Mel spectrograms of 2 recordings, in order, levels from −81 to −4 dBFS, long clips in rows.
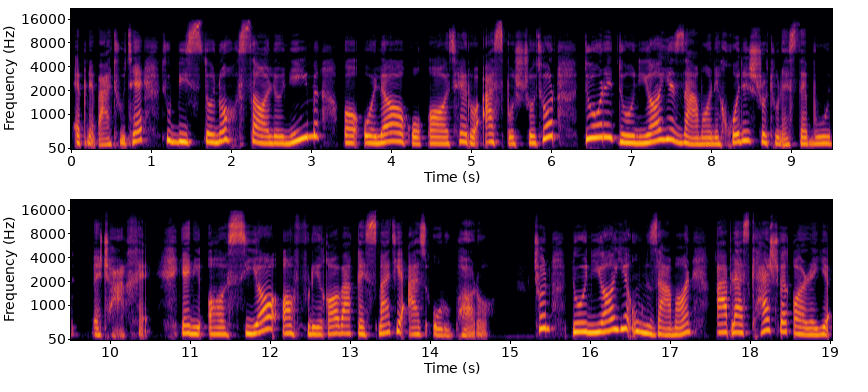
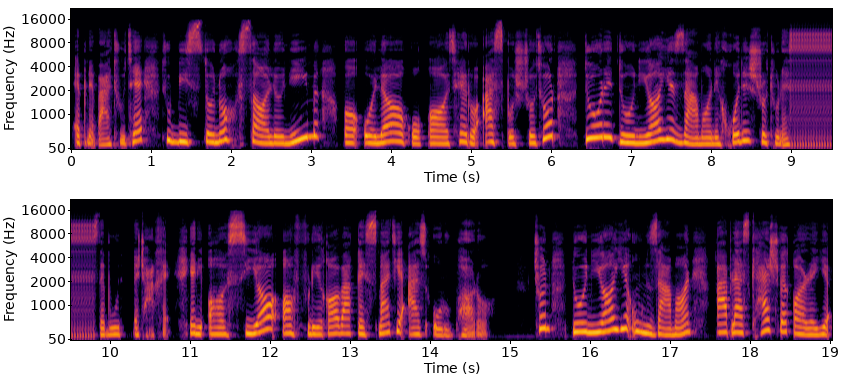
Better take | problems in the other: first | audio freezing; at 9 s for 1 s

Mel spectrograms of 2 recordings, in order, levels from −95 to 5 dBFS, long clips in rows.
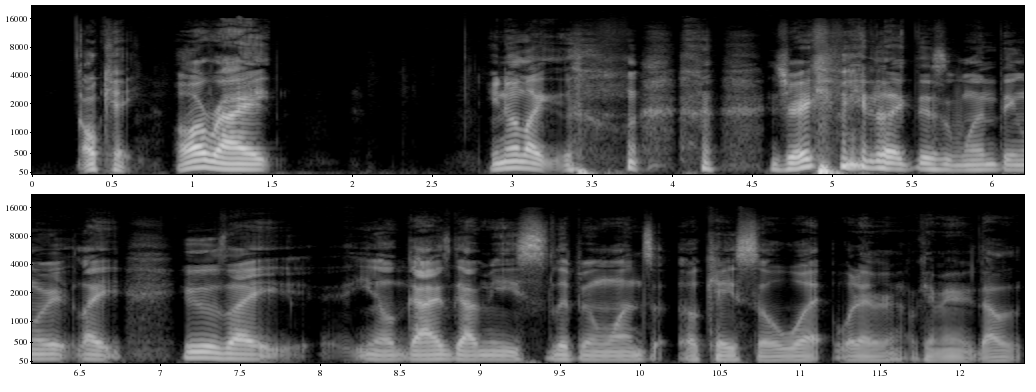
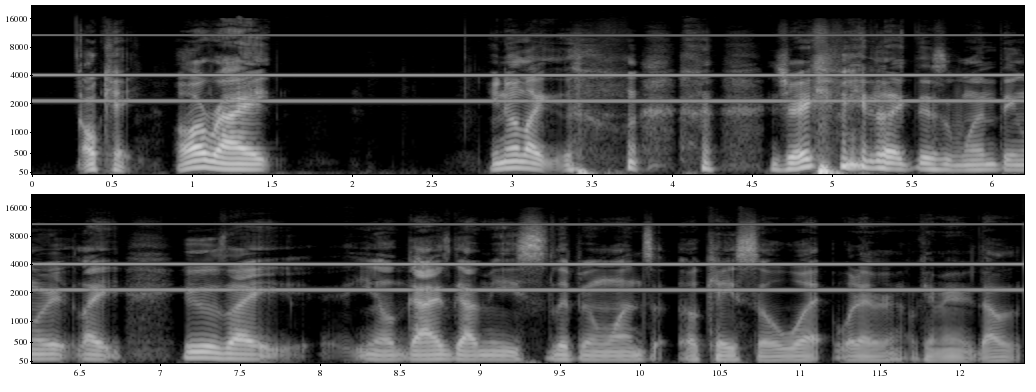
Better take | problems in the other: first | high-pitched whine; loud; throughout; 4 kHz, 6 dB below the speech

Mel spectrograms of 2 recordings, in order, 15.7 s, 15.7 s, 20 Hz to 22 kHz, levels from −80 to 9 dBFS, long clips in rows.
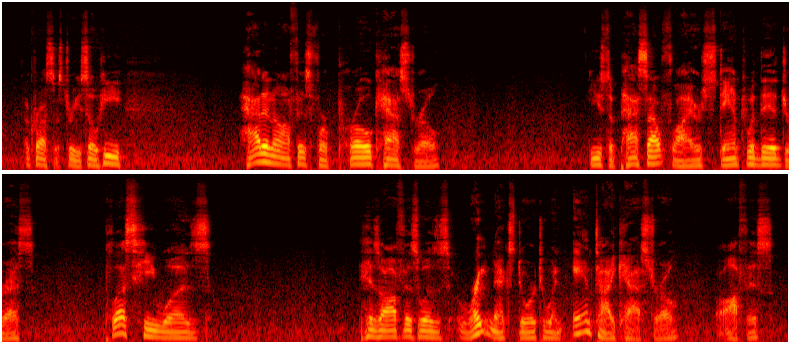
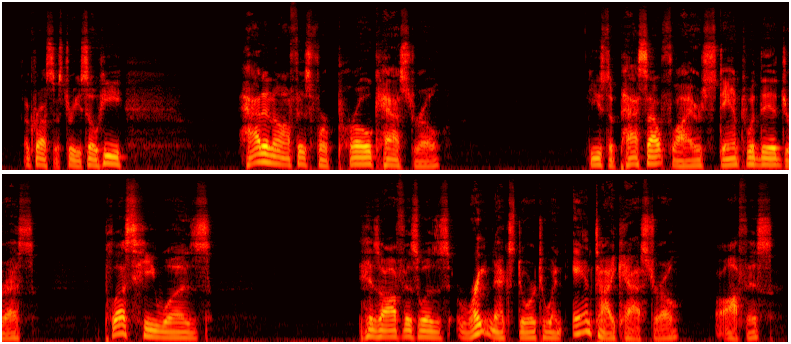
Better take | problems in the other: second | hiss; faint; throughout; 25 dB below the speech

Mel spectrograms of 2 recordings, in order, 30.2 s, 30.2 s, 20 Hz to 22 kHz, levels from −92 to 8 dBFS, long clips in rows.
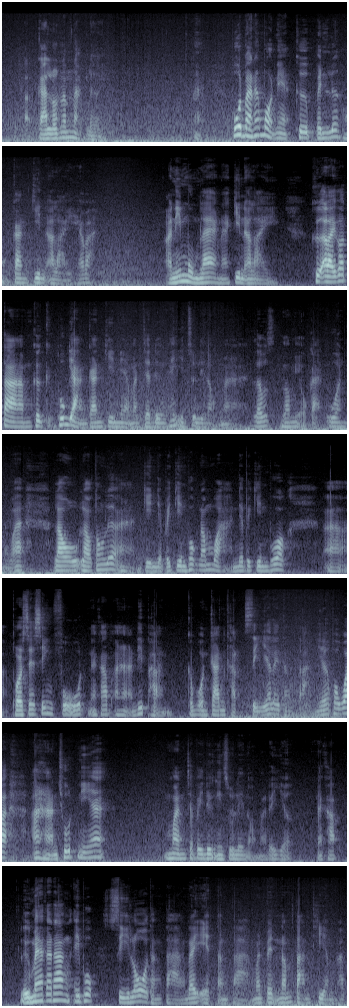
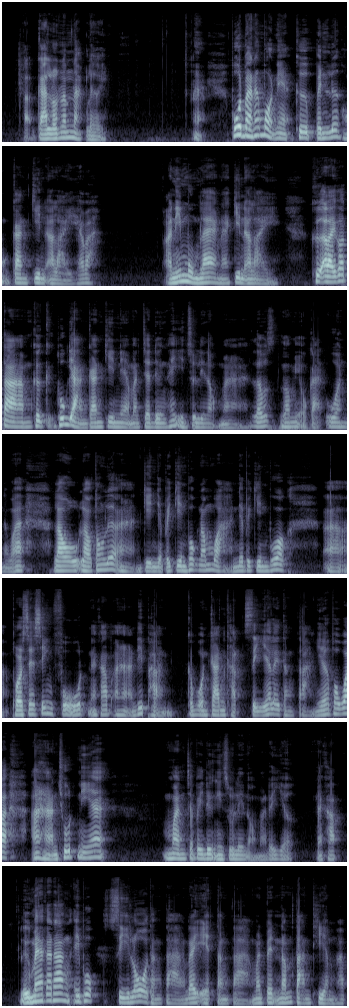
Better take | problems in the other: second | wind noise on the microphone; occasional gusts; 20 dB below the speech

